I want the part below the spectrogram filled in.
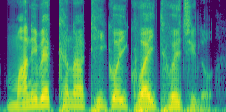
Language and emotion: Bengali, neutral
